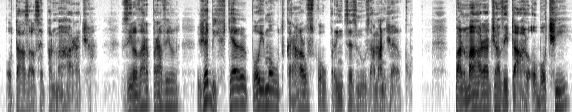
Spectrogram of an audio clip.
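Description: A man narrating a humorous children's novel in a lively, expressive storytelling manner. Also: low voice, gravelly.

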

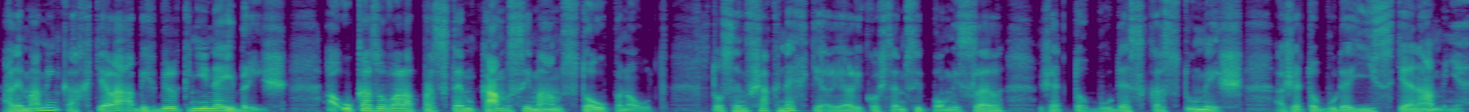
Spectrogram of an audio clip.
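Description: A man narrating a children's story in the first person, in a deadpan storytelling manner. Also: on the low side, dry recording, clean studio sound.

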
